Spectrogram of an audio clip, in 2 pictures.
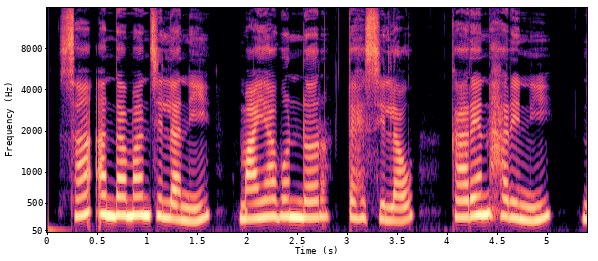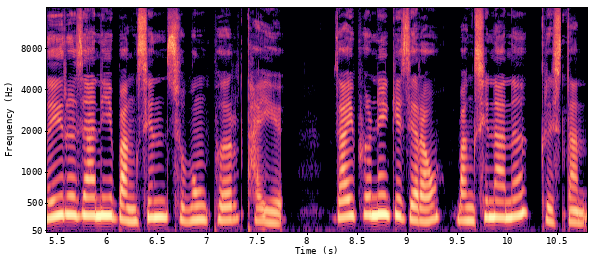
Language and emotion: Bodo, neutral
